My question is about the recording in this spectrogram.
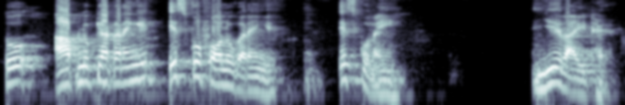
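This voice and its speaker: Guy teaching spoken english, kinda high voice, keeps asking the class stuff and answering it himself. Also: sing-song. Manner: asks the class questions and answers them himself, repetitive drilling; reads English example phrases slowly and deliberately.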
